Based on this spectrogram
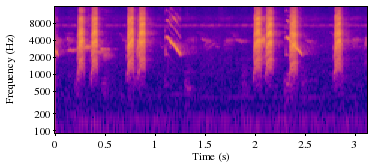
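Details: Sooty-headed bulbul, lure song for wild bulbuls: a few doubled harsh notes, a clean falling whistle, then more paired grating notes and a single final burst.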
